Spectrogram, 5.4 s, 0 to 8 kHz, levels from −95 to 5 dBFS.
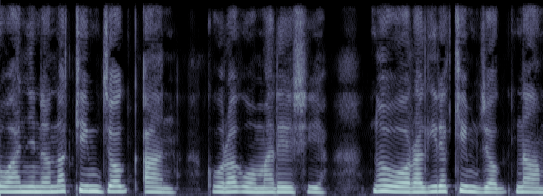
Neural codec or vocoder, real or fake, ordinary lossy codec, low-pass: codec, 16 kHz, 4 kbps, X-Codec, WavLM features, trained on Multilingual LibriSpeech; fake; none; none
